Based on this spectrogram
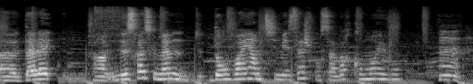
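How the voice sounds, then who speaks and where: Pitch rises and falls in an ordinary way, and the delivery is fairly quick. Background music can be heard. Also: woman, fairly high pitch for a woman. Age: 20s. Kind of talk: casual talk to camera.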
